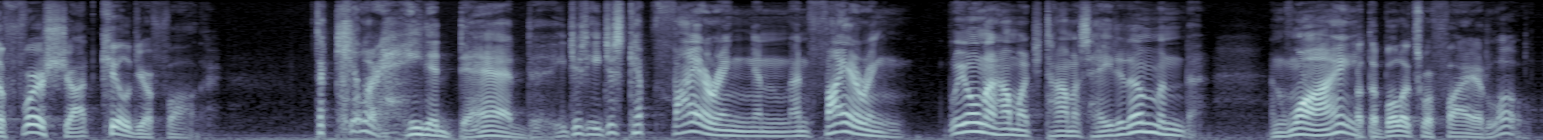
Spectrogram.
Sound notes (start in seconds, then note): none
